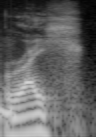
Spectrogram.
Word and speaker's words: Reich: No, I was pronouncing it like the German word for for empire. Reich.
